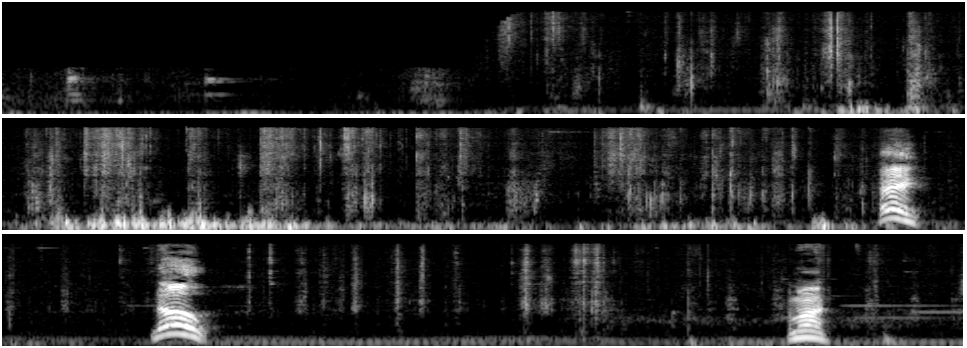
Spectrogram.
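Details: A female German Shorthaired Pointer, which leaps up a tree to reach a cat or the cat's food, gives three sharp, loud barks after a stretch of scrabbling and rustling.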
